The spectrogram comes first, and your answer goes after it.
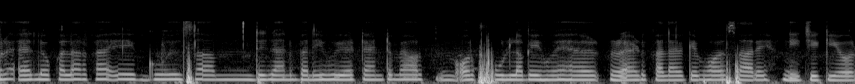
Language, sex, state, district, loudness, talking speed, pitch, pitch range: Hindi, female, Uttar Pradesh, Hamirpur, -23 LUFS, 215 wpm, 215 Hz, 205-225 Hz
